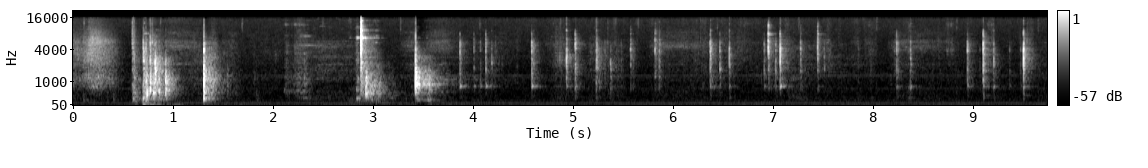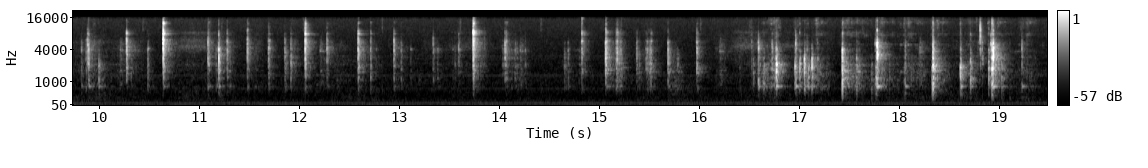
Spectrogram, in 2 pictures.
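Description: Light metal clicks and taps of a 2.5-inch hole saw being unscrewed and taken off its pin-lock arbor by hand, with a few louder knocks in the first few seconds.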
